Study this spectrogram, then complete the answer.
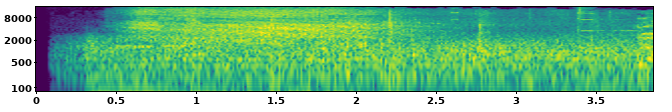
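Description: A portal hums and crackles with energy.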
